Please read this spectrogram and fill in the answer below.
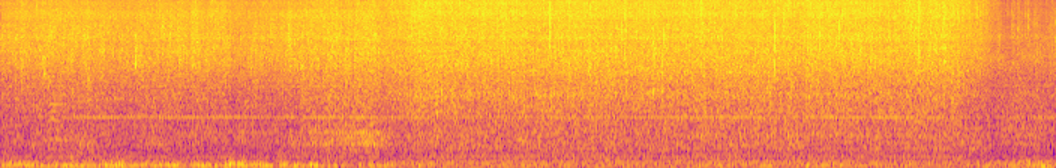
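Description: Fire-hose water spraying and falling like heavy rain, over a steady low rumble, with a faint steady whine.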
